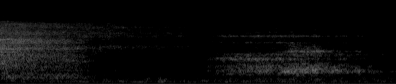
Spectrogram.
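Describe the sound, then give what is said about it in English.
A deep breath in and out: a soft, airy inhale of about two seconds, then a hissing exhale of about the same length, faint and with no talk. “So let's take a deep breath in and out.”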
